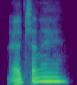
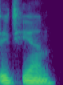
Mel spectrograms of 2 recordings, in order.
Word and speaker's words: Etienne: Is that pronounced right? Etienne? ETN.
